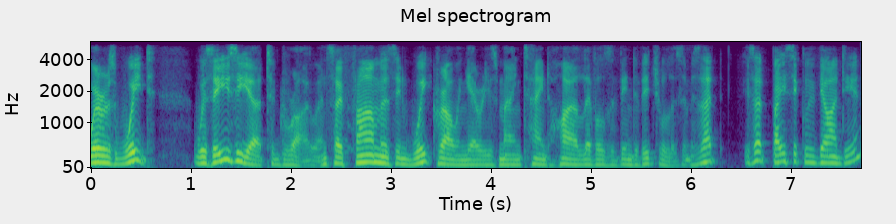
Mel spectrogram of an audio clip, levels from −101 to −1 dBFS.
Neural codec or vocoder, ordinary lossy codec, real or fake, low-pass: none; AAC, 48 kbps; real; 5.4 kHz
